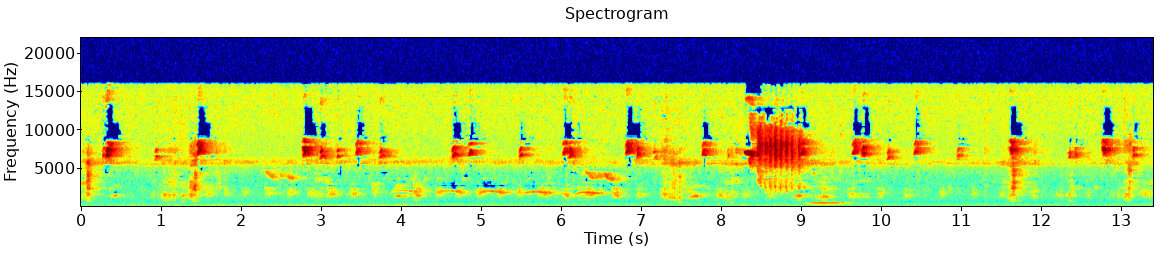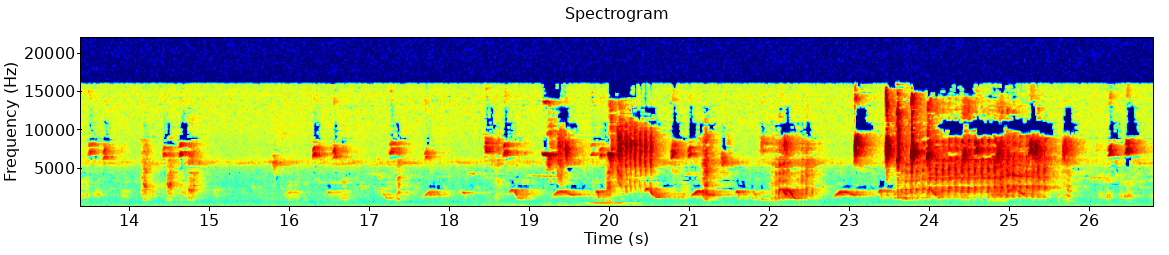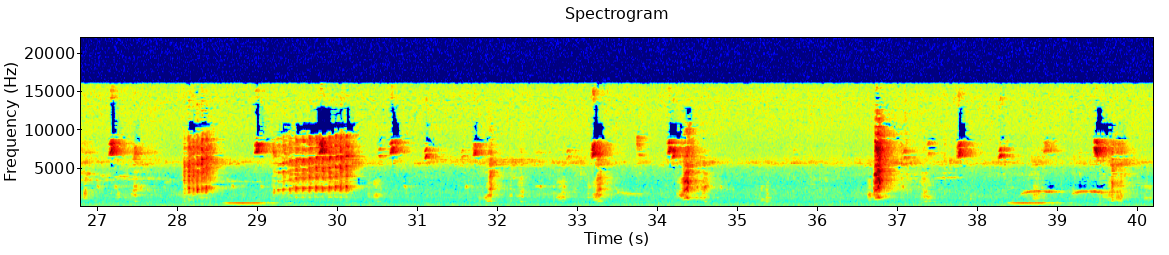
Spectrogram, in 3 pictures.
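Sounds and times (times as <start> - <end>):
birds in the rainforest at dawn in Costa Rica: 0.0 - 40.1.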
